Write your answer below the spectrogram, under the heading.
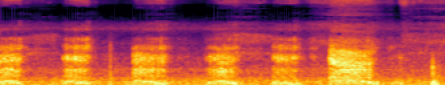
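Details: Small poodle producing a steady run of gravelly growls, each under a second long with short gaps between, the last one slightly louder and brighter.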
